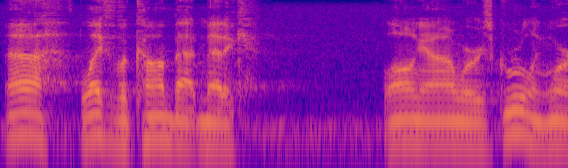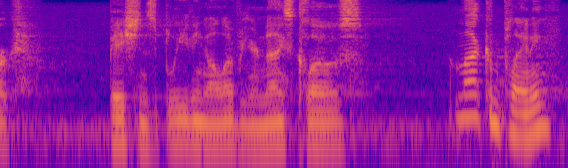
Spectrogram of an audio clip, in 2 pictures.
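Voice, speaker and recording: An actor playing a boastful, smooth-talking combat medic in a video game, joking and flattering himself. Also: male voice, lowish voice, a little slow, pauses often, long reverb tail, a little hiss or hum. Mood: cocky. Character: cocky boastful man, a frontier combat medic. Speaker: companion character in a video game. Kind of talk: video game character dialogue.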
